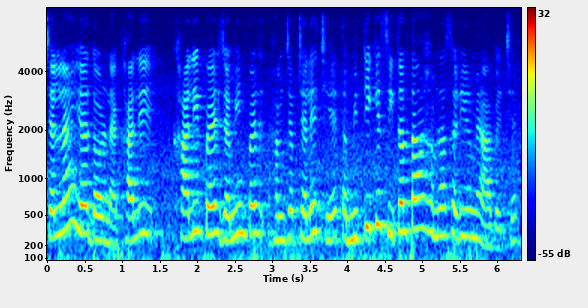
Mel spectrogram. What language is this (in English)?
Maithili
